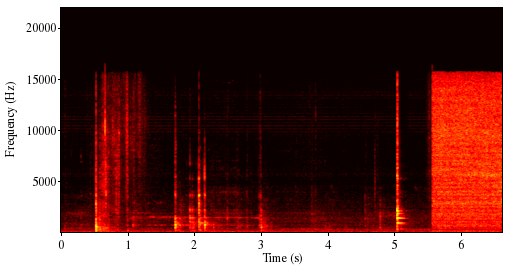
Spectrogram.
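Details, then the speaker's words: Gas meter service valve during a gas appliance install: a few metal clinks as the lock nut is loosened, then a loud, steady hiss starts suddenly and holds as gas escapes at the valve. "loosen the lo n and we open that i think that's bad you can hear the gas escaper"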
